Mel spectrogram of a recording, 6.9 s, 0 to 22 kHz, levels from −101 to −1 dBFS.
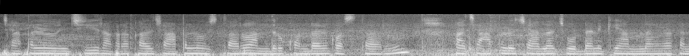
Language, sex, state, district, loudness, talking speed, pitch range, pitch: Telugu, female, Andhra Pradesh, Manyam, -15 LUFS, 120 wpm, 170-190 Hz, 180 Hz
